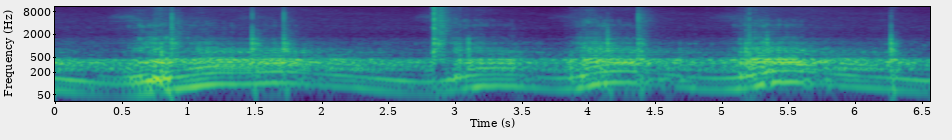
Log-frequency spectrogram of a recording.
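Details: Flood-damaged Aston Martin DB9 V12 on start-up, with lots of smoke. A lumpy, uneven idle with irregular pops, thumps and farts breaking through a low rumble. Misfiring on one or more cylinders.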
